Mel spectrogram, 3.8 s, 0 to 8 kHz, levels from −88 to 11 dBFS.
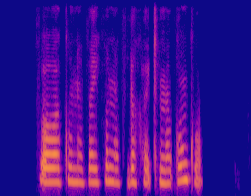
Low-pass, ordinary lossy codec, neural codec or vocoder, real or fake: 7.2 kHz; Opus, 24 kbps; vocoder, 44.1 kHz, 128 mel bands, Pupu-Vocoder; fake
